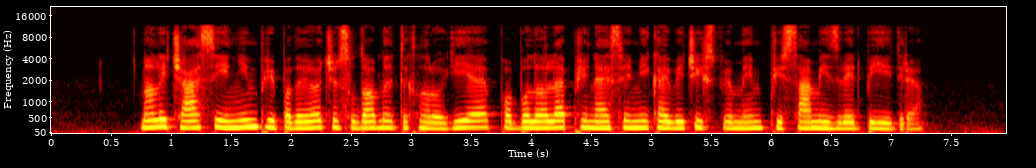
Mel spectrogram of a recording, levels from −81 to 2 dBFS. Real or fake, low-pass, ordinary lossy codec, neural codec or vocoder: fake; none; none; codec, 24 kHz, 0.9 kbps, WavTokenizer, medium speech release version 1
